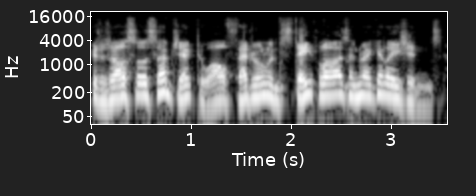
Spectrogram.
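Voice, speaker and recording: Man doing vintage 1940s radio announcer, forceful bright tone, higher-pitched, polished, hearty. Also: lively intonation, a little fast. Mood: formal.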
